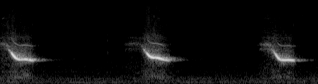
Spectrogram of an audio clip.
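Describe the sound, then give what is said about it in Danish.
Three short descending whistles, each sliding down in pitch, spaced about a second apart and evenly repeated. A person whistling an imitation of a bird's call, clear, with no talking. “Jeg, afsiger, jeg afgiver jo bare deres... Øh, deres sang eller deres, deres tuden.”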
